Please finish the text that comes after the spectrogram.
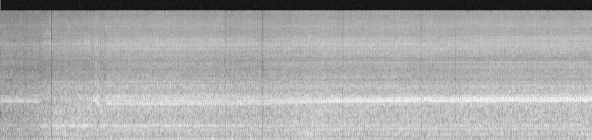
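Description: A vehicle engine runs downhill on a hill road through bamboo forest in the Javadhu Hills, on the route from Jamunamarathur toward Vaniyambadi. The drone is loud and steady with a constant rumble and no voices.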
